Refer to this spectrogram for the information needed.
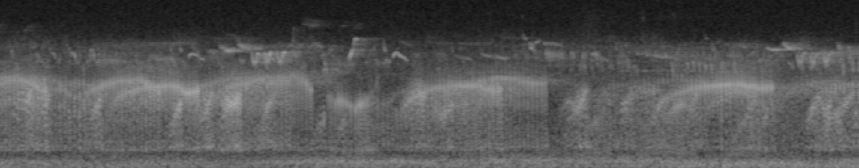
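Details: A pair of Red-necked Grebes in spring, during the mating and chick-rearing season. Loud, wailing, harmonic calls arch up and down in repeated phrases, broken by buzzy pulsed braying and rattling notes, with faint calls in the background.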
